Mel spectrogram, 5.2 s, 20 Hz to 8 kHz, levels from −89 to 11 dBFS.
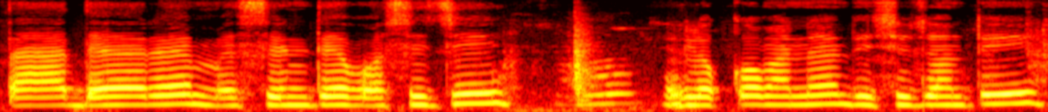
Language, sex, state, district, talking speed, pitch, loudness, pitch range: Odia, female, Odisha, Khordha, 90 wpm, 225 Hz, -12 LUFS, 220-245 Hz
